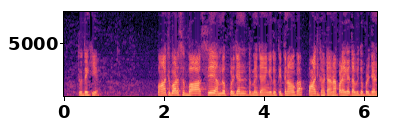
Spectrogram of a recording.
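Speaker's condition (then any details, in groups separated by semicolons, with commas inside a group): No condition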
